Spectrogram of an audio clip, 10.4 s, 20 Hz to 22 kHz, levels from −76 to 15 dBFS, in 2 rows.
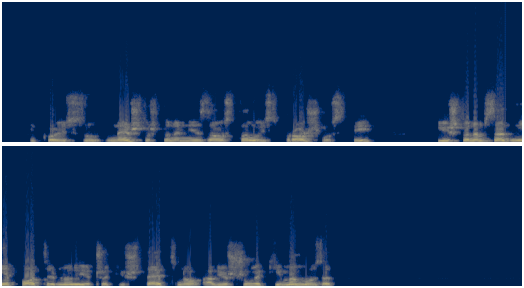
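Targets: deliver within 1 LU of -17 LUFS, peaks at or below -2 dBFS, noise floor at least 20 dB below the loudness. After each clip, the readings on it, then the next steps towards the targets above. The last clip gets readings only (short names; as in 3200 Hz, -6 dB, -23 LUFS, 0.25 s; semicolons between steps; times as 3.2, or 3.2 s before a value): clipped 0.9%; flat tops at -9.5 dBFS; dropouts 1; longest dropout 3.5 ms; loudness -21.0 LUFS; peak -9.5 dBFS; loudness target -17.0 LUFS
-> clip repair -9.5 dBFS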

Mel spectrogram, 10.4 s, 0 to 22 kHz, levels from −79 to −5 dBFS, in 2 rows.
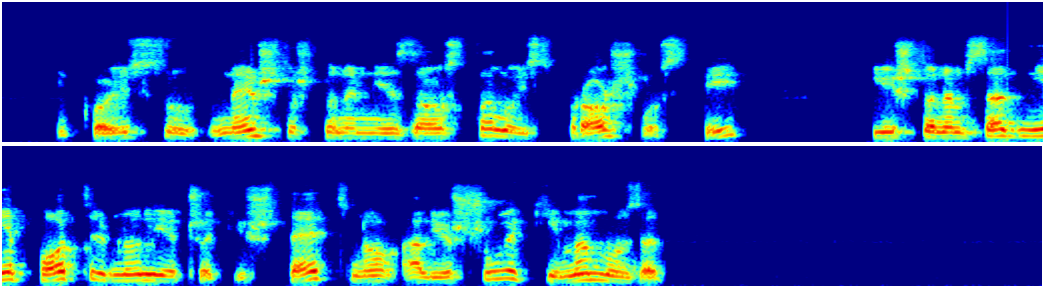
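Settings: clipped 0.0%; dropouts 1; longest dropout 3.5 ms
-> interpolate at 5.03, 3.5 ms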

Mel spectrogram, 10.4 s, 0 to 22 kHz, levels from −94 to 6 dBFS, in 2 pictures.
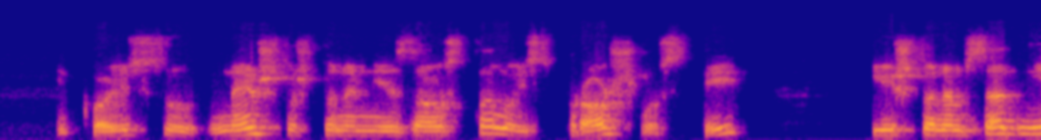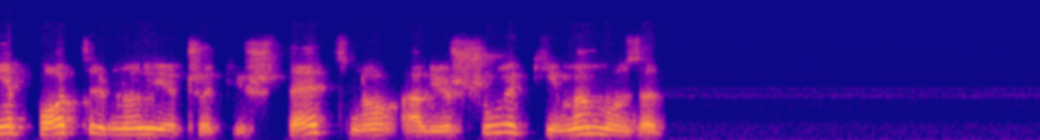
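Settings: dropouts 0; loudness -20.5 LUFS; peak -3.5 dBFS; loudness target -17.0 LUFS
-> gain +3.5 dB; limiter -2 dBFS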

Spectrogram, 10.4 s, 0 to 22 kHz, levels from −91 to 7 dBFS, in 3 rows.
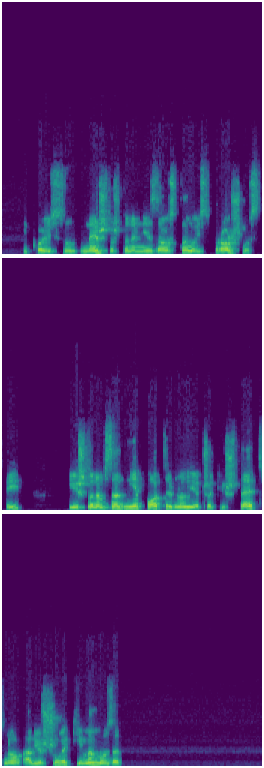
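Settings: loudness -17.0 LUFS; peak -2.0 dBFS; noise floor -75 dBFS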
